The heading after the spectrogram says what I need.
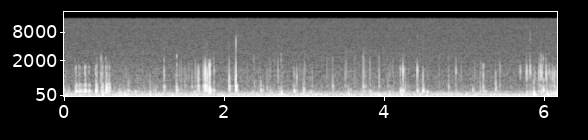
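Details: Hungry belly noises: low bubbling gurgles and rumbles from an empty stomach; ordinary hunger growling (borborygmi).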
